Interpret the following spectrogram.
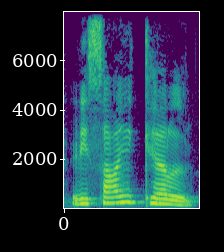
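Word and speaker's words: recycle: طيب الاي والاي والواي، هنا عندي حرف السي جه وراه ايه؟ جه وراه واي، يبقى هنطقه س، يبقى ريسايكل يعني التدوير.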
